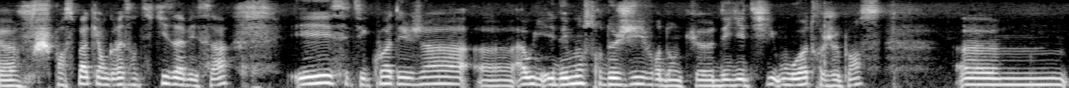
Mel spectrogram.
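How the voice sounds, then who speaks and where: A young woman chatting casually about a book series she is reading, with lots of fillers and restarts. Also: low voice. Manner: rambling, many fillers and restarts, laughs often. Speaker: booktuber. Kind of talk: casual reading vlog chat.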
